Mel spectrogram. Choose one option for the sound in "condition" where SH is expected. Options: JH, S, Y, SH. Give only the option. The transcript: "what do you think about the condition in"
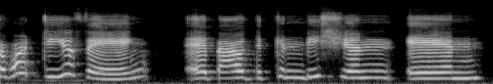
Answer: SH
